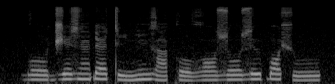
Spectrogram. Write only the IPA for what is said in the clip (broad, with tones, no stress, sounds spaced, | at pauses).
ɡ oː˨ d͡ʒ e˧ z ɛ̃˧ ɗ ɛ˧ t i˨ ɲ ĩ˧ ɣ a˨˦ k o˨ ɣ ɔ˧ z o˧ z ɨ˦ ɓ ɔ˦ ʃ u˧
